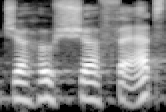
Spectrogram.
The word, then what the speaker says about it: Jehoshaphat: And he's got kind of a weird name, Jehoshaphat. That's really how you say it, King Jehoshaphat.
